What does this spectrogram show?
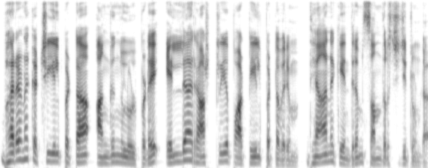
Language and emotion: Malayalam, neutral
